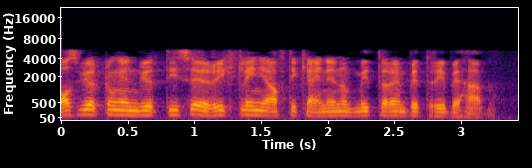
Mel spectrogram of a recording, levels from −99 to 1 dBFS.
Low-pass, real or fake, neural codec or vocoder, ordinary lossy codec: 5.4 kHz; fake; codec, 16 kHz in and 24 kHz out, 1 kbps, XY-Tokenizer; none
